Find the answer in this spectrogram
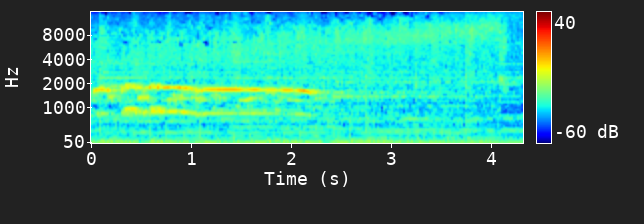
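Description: A rooster crowing once, a call of about two seconds ending in a long held note, over steady background music.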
